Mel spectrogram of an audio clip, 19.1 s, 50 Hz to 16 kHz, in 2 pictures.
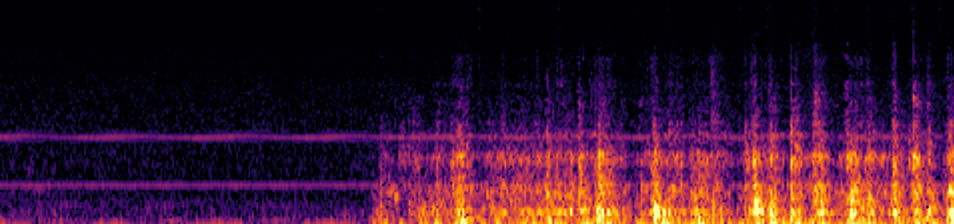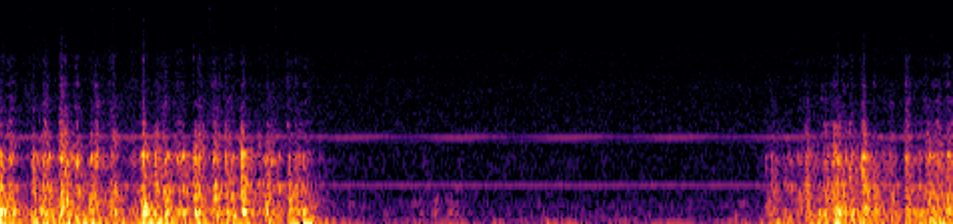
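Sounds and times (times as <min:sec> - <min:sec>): washing machine churning: 0:03.7 - 0:13.0, 0:17.1 - 0:19.0
laundry thumping in drum: 0:03.8 - 0:12.8.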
